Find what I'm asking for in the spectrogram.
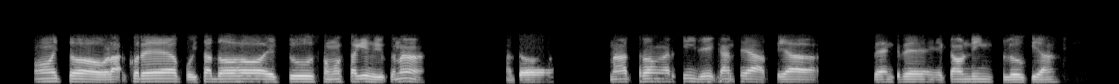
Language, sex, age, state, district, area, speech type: Santali, male, 18-30, West Bengal, Birbhum, rural, conversation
